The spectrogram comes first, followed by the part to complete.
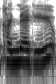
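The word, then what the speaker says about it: Carnegie: just real brief history Andrew carnegi was born in Scotland that's why I'm pronouncing his name carnegi um in 1835 uh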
